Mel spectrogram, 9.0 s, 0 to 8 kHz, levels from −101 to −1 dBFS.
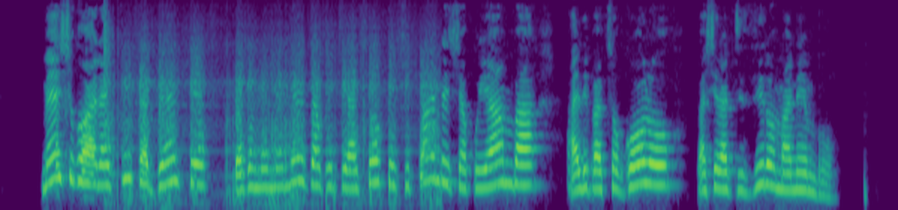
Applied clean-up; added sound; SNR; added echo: neural mask model RNNoise.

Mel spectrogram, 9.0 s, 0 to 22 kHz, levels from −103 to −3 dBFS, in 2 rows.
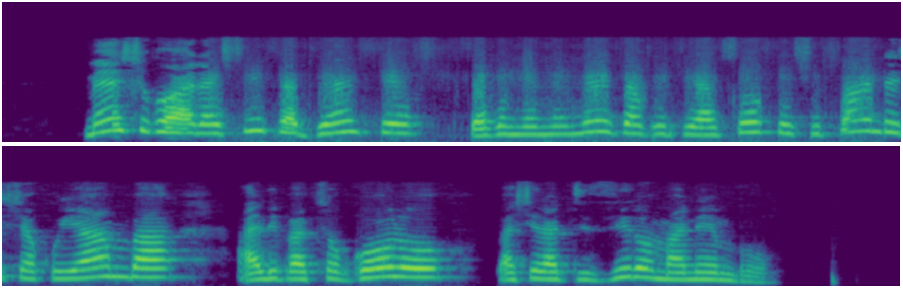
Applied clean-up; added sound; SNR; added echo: neural separator model SepFormer DNS4.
